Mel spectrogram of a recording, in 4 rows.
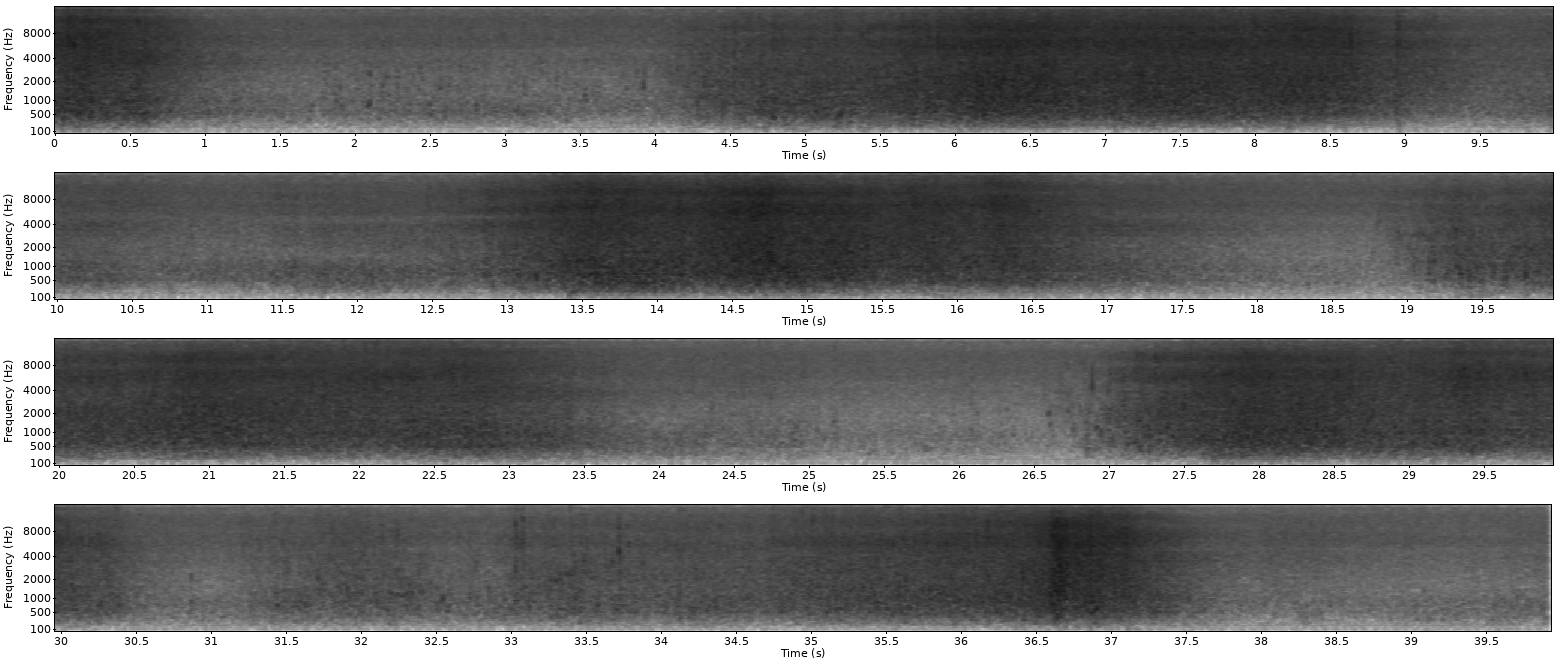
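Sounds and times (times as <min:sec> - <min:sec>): ocean waves surging and washing: 0:00.0 - 0:39.9.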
